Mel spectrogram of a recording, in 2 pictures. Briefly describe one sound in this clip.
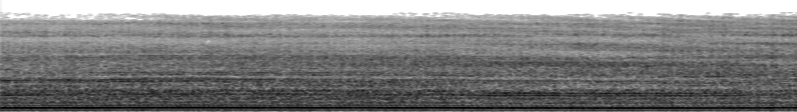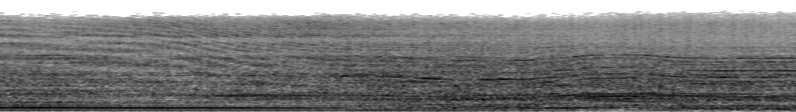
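Tractor tyres churn and splash through wet mud.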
